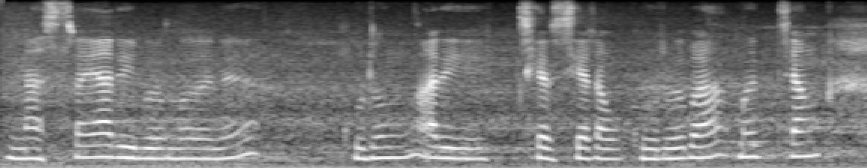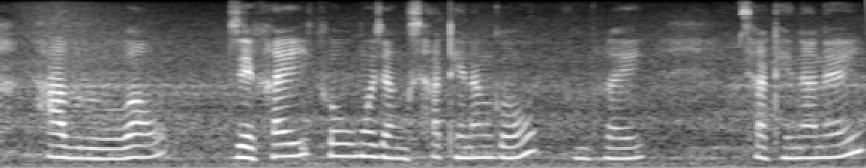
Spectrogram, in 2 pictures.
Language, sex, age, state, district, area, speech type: Bodo, female, 45-60, Assam, Chirang, urban, spontaneous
